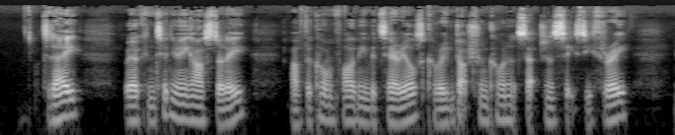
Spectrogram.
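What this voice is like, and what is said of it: Voice sounds a bit off. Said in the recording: “my voice is feeling a bit off ... my struggle with my voice”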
